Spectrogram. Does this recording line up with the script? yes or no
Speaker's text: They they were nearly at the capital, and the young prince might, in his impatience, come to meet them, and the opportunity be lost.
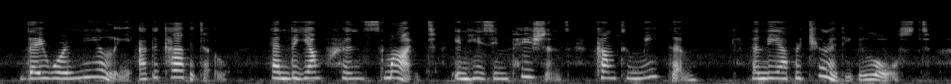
no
